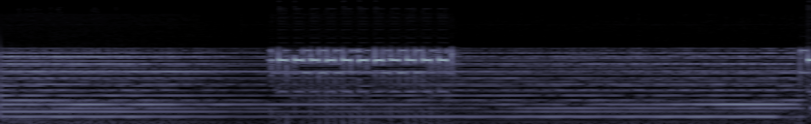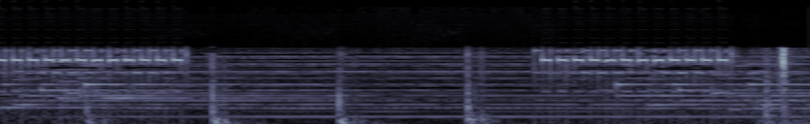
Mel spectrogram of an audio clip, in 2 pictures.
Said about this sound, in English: when the phone rings and she runs over to answer it.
